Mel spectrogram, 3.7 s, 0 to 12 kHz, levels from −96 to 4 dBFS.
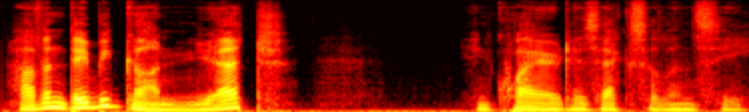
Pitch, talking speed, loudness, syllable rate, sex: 100 Hz, 110 wpm, -19 LUFS, 5.2 syllables/s, male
